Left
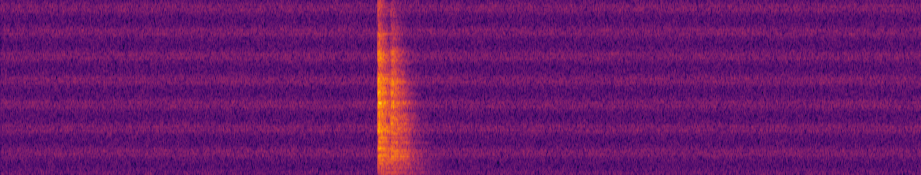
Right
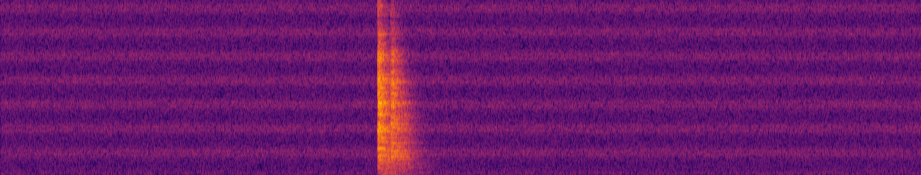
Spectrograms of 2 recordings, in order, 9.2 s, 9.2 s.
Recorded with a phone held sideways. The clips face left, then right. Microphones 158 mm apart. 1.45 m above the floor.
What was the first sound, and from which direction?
A dropped coin, 15° left (ahead or behind).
